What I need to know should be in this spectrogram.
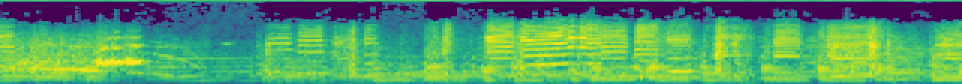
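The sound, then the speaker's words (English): A car pulls into a parking lot at a marina with loud, repeated tire squeals and a revving engine, the screeching whines rising and falling in several bursts with no voices. “On the boat, Rodell spots Dan and Charlie's car as it pulls into the parking lot.”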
